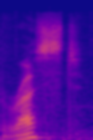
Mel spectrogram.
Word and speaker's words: WRUST: watching, guys, this is Rust. Sorry, what's the right way to say it? Rust? No, it's just rust. Rust, Rust. as in rust. Just like Yeah. rust. Yeah, we just Yeah, added the yeah.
